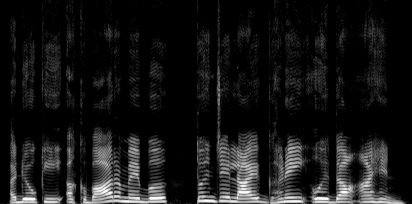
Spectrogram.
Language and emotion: Sindhi, neutral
